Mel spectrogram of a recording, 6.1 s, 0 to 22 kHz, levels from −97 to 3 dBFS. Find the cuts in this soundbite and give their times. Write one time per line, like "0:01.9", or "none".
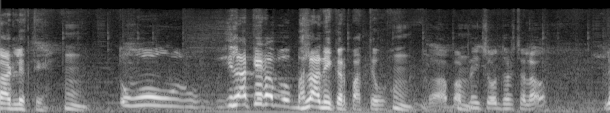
0:04.2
